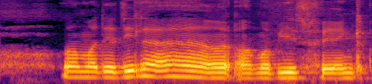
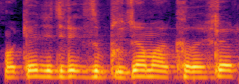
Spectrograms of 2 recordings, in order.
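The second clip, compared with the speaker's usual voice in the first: ordinary talk, nothing marked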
